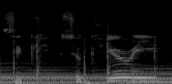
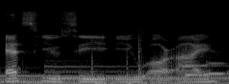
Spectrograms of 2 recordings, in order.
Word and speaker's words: Sucuri: Um, so, I emailed uh, my web developer Matt Thiessen, and he suggested I should reach out to Sucuri, Sucuri. I think that's how you pronounce it. S U C U R I, Sucuri Sucuri. And what's interesting is I actually knew that name.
